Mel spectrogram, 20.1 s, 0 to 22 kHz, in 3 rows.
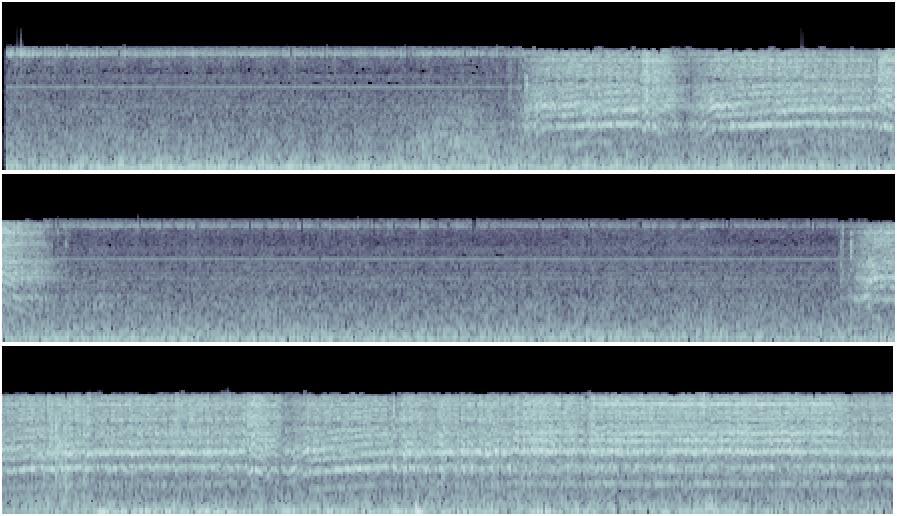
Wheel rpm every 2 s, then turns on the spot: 0, 10, 110, 50, 0, 0, 60, 140, 160, 160.
none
